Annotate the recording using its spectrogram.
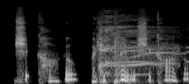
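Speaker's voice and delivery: play-acted teary voice, on the verge of tears. Speaker quotes a woman's reply to his news, imitating a teary voice. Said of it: "in like a teary voice".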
